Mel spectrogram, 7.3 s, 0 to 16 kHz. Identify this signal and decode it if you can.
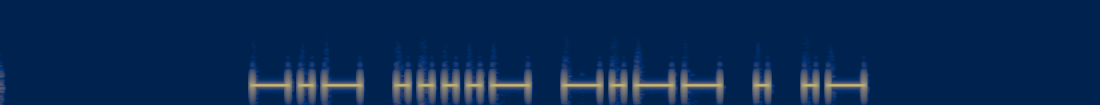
Morse code, heard as a keyed tone, about 15 wpm, 700 Hz. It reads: K4YEA
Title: USA Call Signs - 5 Characters - Repeated 3x - 15wpm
